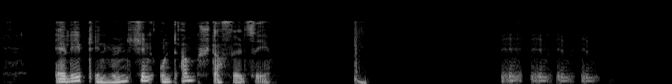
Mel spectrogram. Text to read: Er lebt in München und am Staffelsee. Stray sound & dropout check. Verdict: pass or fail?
fail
